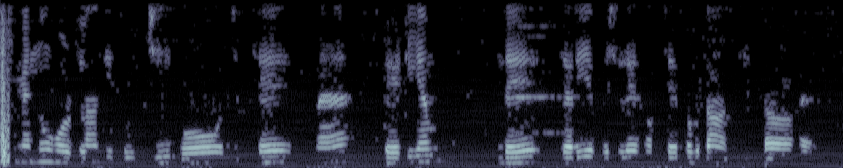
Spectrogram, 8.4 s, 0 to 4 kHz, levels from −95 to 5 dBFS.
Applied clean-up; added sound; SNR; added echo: classical method spectral subtraction.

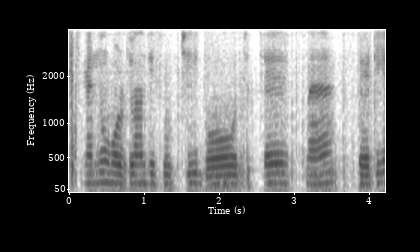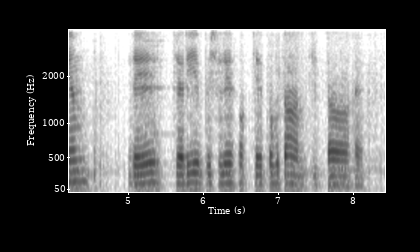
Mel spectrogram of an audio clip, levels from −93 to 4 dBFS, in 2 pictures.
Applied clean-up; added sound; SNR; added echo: neural mask model RNNoise.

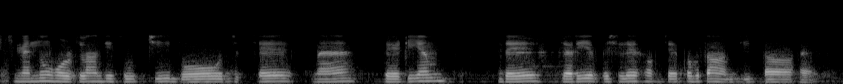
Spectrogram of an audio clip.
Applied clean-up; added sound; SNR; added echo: neural separator model SepFormer DNS4.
